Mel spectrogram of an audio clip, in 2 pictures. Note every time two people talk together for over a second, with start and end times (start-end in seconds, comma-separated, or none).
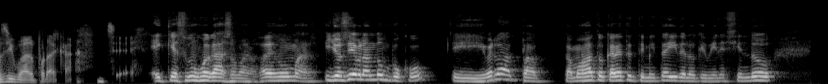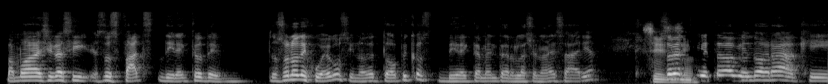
none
